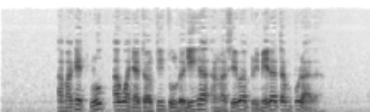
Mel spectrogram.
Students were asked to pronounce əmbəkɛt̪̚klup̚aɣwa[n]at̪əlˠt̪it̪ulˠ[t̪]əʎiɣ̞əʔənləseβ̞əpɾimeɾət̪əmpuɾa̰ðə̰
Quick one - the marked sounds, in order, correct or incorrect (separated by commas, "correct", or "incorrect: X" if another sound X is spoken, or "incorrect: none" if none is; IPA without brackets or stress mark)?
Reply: incorrect: ɲ, incorrect: d̪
